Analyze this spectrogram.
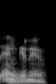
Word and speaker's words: Ngannou: Okay, well, people who want to pronounce it that way can. I'm going to pronounce it Ngannou.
